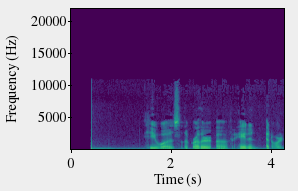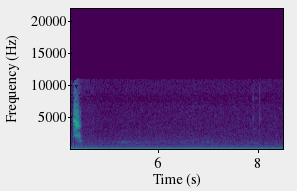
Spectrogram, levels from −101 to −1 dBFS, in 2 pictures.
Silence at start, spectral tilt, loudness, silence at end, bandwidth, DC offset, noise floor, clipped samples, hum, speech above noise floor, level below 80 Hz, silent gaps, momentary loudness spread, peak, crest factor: 0.4 s; -6 dB/octave; -38 LUFS; 4.05 s; 11 kHz; under 0.1%; -62 dBFS; under 0.1%; 60 Hz at -60 dBFS; 25 dB; -58 dBFS; none; 19 LU; -18 dBFS; 24 dB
